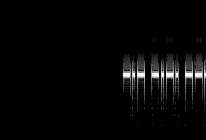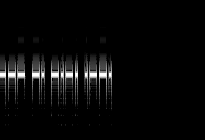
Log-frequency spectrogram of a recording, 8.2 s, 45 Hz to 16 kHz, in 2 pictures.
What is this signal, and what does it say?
Morse code, heard as a keyed tone, about 25 wpm, 700 Hz. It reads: KC0NCP
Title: USA Call Signs - 6 Characters - Repeated 3x - 25wpm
